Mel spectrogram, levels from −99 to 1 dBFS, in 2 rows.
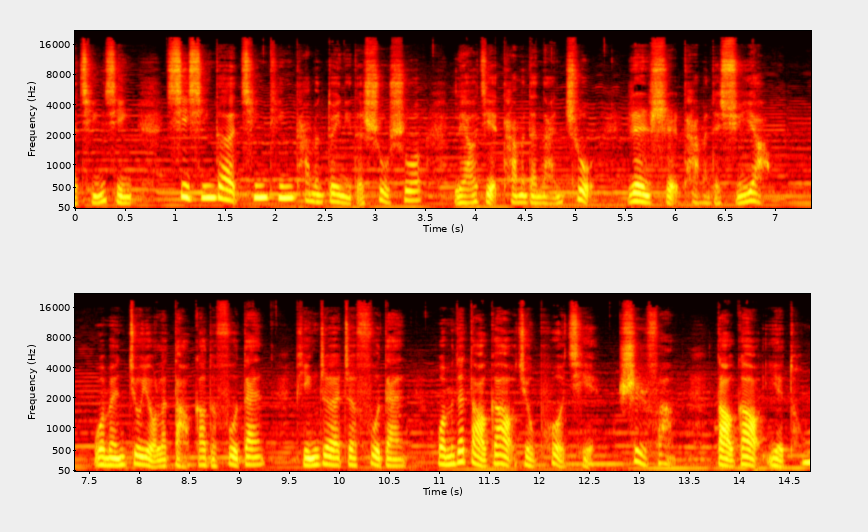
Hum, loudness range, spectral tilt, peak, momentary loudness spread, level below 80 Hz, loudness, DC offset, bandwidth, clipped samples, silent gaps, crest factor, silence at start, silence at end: none; 2 LU; -4.5 dB/octave; -2 dBFS; 12 LU; -50 dBFS; -23 LUFS; under 0.1%; 19 kHz; under 0.1%; none; 20 dB; 0 s; 0 s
